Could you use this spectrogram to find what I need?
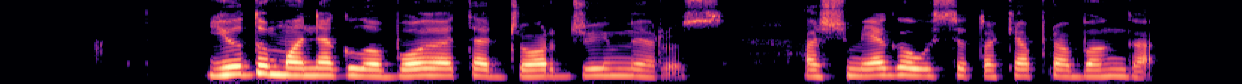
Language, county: Lithuanian, Kaunas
